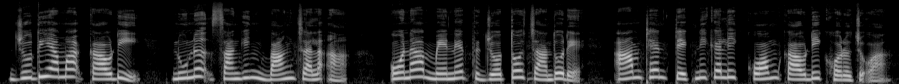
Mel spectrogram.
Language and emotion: Santali, neutral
